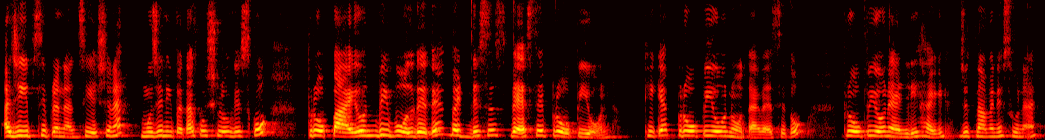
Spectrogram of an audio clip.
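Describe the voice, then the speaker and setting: A woman's voice: sits high, brisk, dark tone. A young woman, teaching a chemistry exam-prep lecture in a chatty way and correcting herself as she goes. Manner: chatty, addresses students as "beta", self-correcting.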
